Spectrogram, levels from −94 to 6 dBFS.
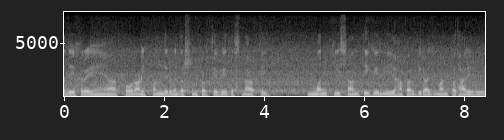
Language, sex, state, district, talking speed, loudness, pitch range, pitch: Hindi, male, Uttar Pradesh, Etah, 155 wpm, -23 LUFS, 75-80 Hz, 80 Hz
